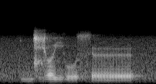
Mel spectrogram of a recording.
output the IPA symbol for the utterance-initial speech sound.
d͡ʑ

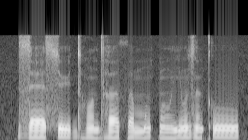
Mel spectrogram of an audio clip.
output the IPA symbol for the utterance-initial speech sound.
z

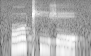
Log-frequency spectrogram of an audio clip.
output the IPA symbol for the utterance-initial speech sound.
ɔ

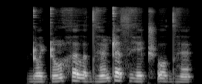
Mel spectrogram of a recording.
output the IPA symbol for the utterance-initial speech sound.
ɖ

